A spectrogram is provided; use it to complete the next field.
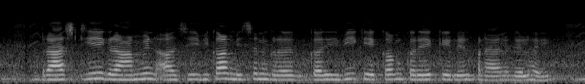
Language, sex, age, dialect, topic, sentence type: Magahi, female, 31-35, Western, banking, statement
